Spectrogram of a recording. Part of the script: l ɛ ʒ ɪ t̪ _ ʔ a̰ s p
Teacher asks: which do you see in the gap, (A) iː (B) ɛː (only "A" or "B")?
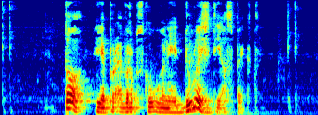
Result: A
